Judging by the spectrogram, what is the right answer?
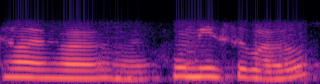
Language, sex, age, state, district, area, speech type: Assamese, female, 18-30, Assam, Majuli, urban, conversation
